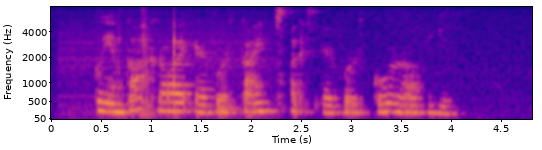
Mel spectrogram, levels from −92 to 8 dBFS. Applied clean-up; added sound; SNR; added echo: none; Car; 11 dB; none.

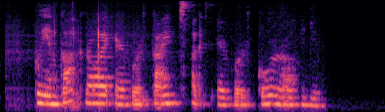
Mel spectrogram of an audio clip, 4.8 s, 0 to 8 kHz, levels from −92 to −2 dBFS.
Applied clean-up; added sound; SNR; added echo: neural mask model RNNoise.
